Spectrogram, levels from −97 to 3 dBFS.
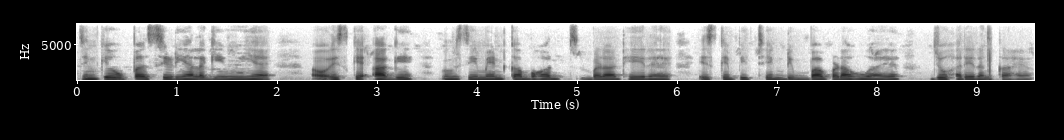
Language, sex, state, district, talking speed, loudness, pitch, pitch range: Hindi, female, Uttar Pradesh, Varanasi, 165 wpm, -21 LUFS, 195 Hz, 190-205 Hz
